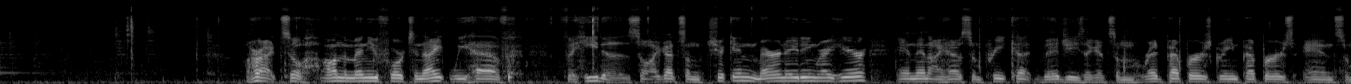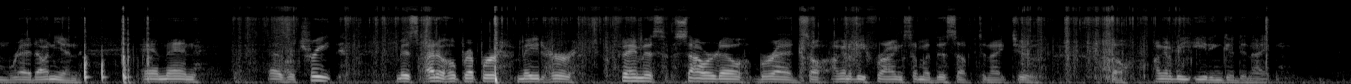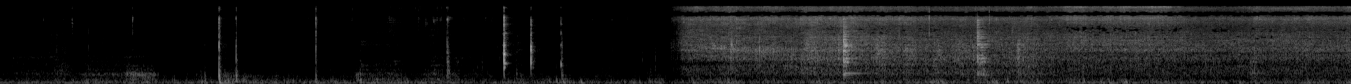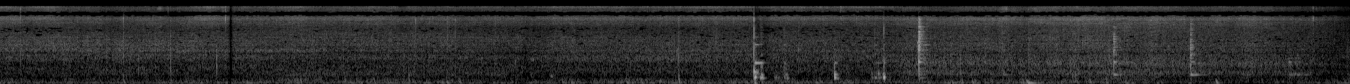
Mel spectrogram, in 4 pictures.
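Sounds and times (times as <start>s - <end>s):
food sizzling on a griddle: 33.7s - 54.0s.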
